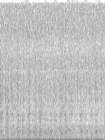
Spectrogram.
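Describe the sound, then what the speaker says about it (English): Rapid, steady panting breaths during a voice-lesson breathing exercise, quick even inhales and exhales close to the microphone. "Speed the inhalation and exhalation process up so you're panting."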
